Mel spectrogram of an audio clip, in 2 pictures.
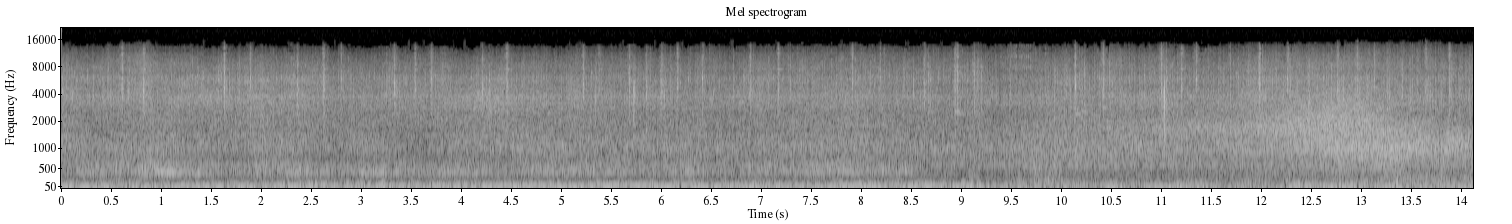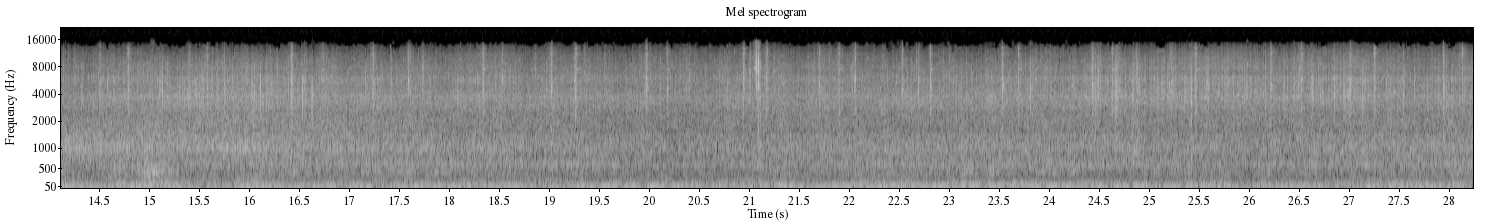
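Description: Wind rushing over the microphone of a camera on a moving bicycle, a steady low rumble, with a car passing about halfway through, swelling and fading over a couple of seconds.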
